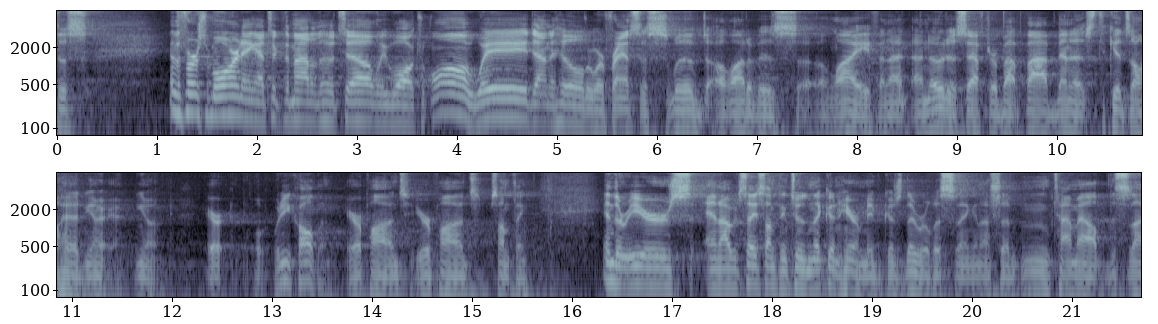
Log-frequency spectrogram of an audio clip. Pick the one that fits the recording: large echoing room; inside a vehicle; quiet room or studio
large echoing room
